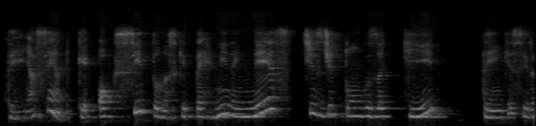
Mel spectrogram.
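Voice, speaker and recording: In an echoey, dull lo-fi recording of a grammar lesson, a teacher whose voice is mid-range and mellow works through spelling rules. She stays patient, goes back over examples, and keeps checking in with "ok?".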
